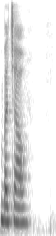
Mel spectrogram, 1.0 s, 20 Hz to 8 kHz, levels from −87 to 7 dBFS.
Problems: background sounds at intervals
